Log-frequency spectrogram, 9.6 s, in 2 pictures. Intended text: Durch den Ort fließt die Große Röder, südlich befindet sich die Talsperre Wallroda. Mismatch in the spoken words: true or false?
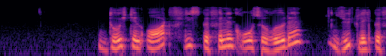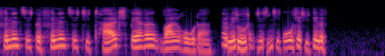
true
